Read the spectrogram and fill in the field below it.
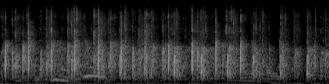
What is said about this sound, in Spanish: Así que un aplauso para los invitados colombianos.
